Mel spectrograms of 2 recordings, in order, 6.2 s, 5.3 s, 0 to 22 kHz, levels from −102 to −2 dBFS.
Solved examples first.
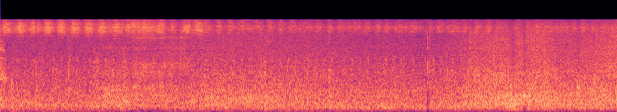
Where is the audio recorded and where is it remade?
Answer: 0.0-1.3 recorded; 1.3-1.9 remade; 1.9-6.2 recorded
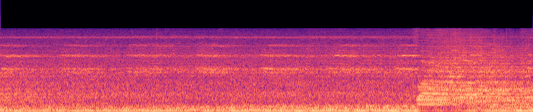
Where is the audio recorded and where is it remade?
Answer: 0.0-1.4 recorded; 1.4-2.3 remade; 2.3-3.0 recorded; 3.0-5.3 remade

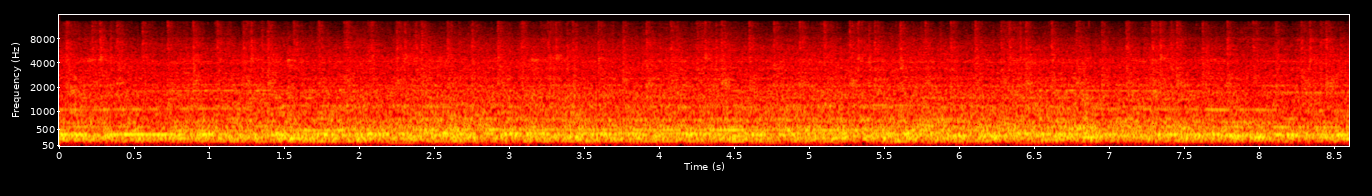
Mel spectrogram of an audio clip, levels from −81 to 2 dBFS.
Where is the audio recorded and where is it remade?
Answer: 0.0-1.9 recorded; 1.9-3.8 remade; 3.8-8.6 recorded

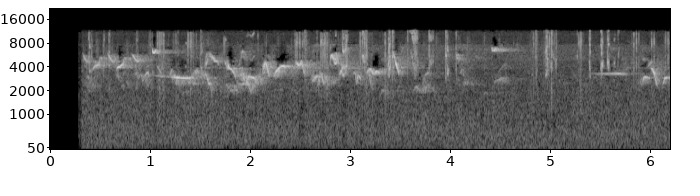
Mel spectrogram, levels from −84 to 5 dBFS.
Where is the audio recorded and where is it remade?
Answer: 0.0-3.9 recorded; 3.9-6.2 remade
